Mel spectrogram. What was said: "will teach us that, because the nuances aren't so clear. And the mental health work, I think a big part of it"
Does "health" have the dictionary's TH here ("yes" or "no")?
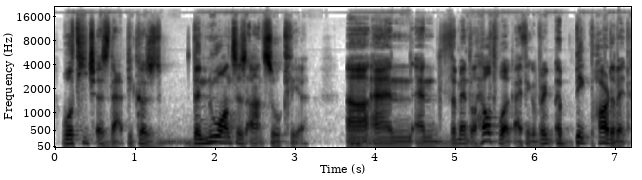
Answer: yes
